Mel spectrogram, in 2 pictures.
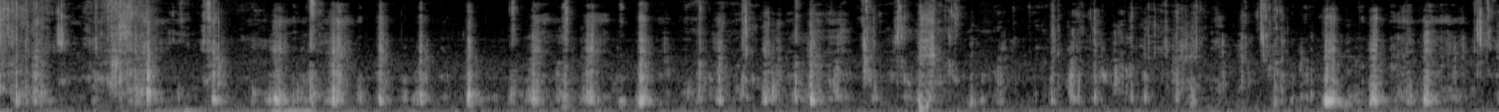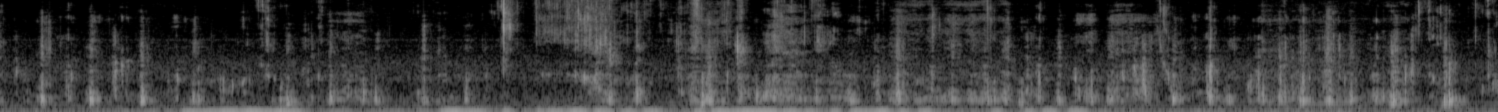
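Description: Close-up biting and chewing of crunchy crumb-coated fried chicken: many sharp crunches, thickest in the first half, then steadier chewing.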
